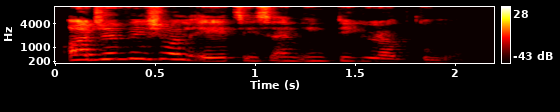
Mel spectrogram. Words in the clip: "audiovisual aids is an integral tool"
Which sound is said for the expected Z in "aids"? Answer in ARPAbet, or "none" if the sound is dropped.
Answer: none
